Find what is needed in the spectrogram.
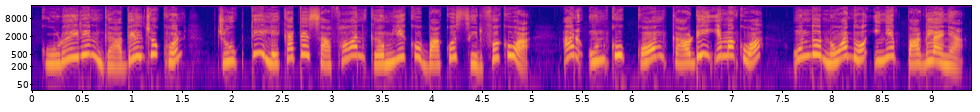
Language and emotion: Santali, angry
